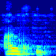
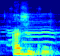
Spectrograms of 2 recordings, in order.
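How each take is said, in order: First: The middle consonant is an l-like sound. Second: The middle consonant is a buzzing zh sound. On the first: This is another variety's pronunciation. "En otra variante es alju" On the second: This is the local variety's pronunciation. "Acá es ashgu"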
